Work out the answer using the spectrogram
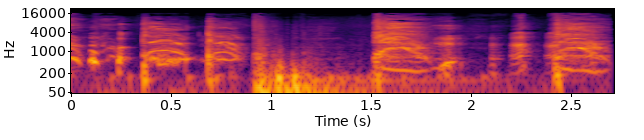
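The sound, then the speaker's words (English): Dry coughing comes in a few short, harsh bursts mixed in among voiced sounds, with no clear words spoken. “Oh, the dry cough's back.”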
